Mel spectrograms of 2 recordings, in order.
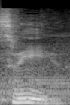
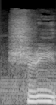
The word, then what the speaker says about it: শ্রী: হলো শ্রী, এটা হলো শ্রী, ঠিক আছে, শ্রীকৃষ্ণ, আমরা তো এটা উচ্চারণ করি, কিন্তু এটা উচ্চারণ না, প্রকৃত উচ্চারণ হলো শ্রী শ্রী, তালবস্য শ্রী, অর্থাৎ তালব্য বর্ণ তালু থেকে আসবে, ঠিক আছে, জিহ্বাটা আমাদের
